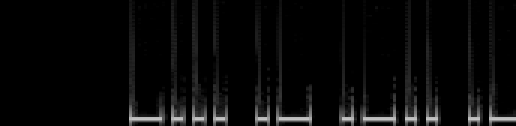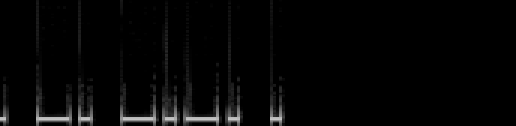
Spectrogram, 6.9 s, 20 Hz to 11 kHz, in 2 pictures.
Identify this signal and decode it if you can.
Morse code, heard as a keyed tone, about 17 wpm, 700 Hz. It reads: BALANCE
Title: Top 751-1000 Words 17wpm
